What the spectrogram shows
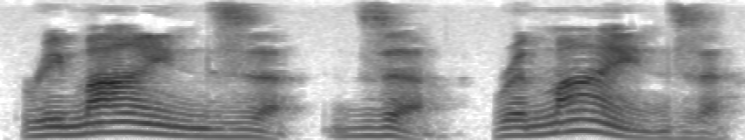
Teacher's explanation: In the word reminds, we have a Z sound at the end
